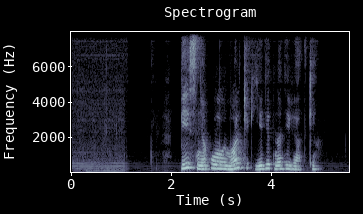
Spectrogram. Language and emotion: Russian, neutral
